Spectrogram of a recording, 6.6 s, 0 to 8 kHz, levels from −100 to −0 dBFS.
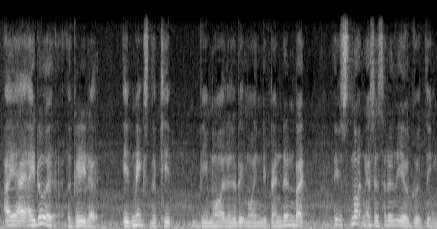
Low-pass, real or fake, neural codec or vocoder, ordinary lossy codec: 7.2 kHz; fake; codec, 16 kHz, 4 kbps, FunCodec, trained on LibriTTS, 50 frames a second; none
